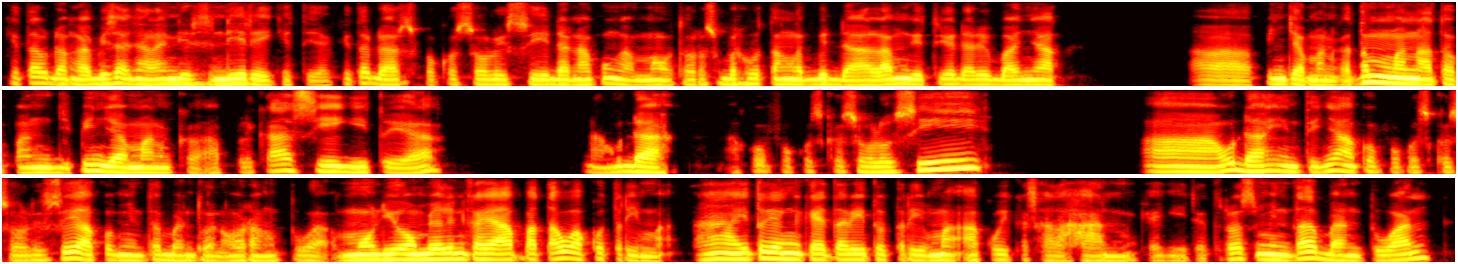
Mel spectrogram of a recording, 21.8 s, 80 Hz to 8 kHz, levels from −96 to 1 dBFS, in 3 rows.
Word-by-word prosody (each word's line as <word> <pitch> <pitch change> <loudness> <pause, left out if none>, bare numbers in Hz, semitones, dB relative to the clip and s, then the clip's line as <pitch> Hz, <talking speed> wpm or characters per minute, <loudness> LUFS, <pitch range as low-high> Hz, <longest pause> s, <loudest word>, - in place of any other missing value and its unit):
kita 155 -1 -9
udah 140 -2 -1
nggak 125 0 0
bisa 145 +2 +1
nyalahin 130 0 +2
diri 130 0 -1
sendiri 130 0 +3
gitu 110 -2 -14
ya. - - -12
Kita 140 +3 -8
udah 125 -2 0
harus - - -7
fokus 125 +1 -10
solusi 125 +1 -3
dan 125 -1 0
aku 125 +4 -3
enggak 115 -2 -4
mau 120 0 -2
terus 125 +3 -6
berhutang 130 0 -1
lebih 125 +1 -1
dalam 120 +4 +3
gitu 130 +1 -3
ya - - -5
dari 125 - -2
banyak, 120 -1 -1 0.7
eee, 115 -1 -5
pinjaman 130 -4 +1
ke - - -3
teman 160 -5 +7
atau 130 +1 -2
pan 125 +1 -1
pinjaman 125 -1 +2
ke 125 - -12
aplikasi 145 +5 -2 0.2
gitu 130 - -7
ya, 120 +1 -2 0.8
nah 130 - -10
udah 140 -2 +3 0.3
aku 130 - -13
fokus 150 -2 -15
ke - - -16
solusi, 190 - +2 0.8
eee, 140 -2 +1
udah 160 -5 +3
intinya 145 +1 -1
aku 145 - -8
fokus 130 -3 -9
ke - - -15
solusi 130 +6 -3
aku 140 - -1
minta 130 0 -2
bantuan 125 -2 -4
orang 120 0 -4
tua, 125 -2 -7
mau 135 +2 +5
diomelin 150 +2 +5
kayak 150 -1 +4
apa - - +1
tahu 170 +3 +2
aku 160 - -7
terima. 125 -6 -5 0.2
Ah 155 +2 +2
itu 155 - -2
yang 160 -2 +6
kayak 145 -1 0
tadi 145 0 +2
itu 140 - -3
terima 135 0 0
akui 135 +1 -5
kesalahan 120 -1 -6
kayak 120 - -14
gitu, - - -17
terus 155 0 -3
minta 140 +6 +4
bantuan 135 +5 0
135 Hz, 210 wpm, -20 LUFS, 125-145 Hz, 0.8 s, teman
